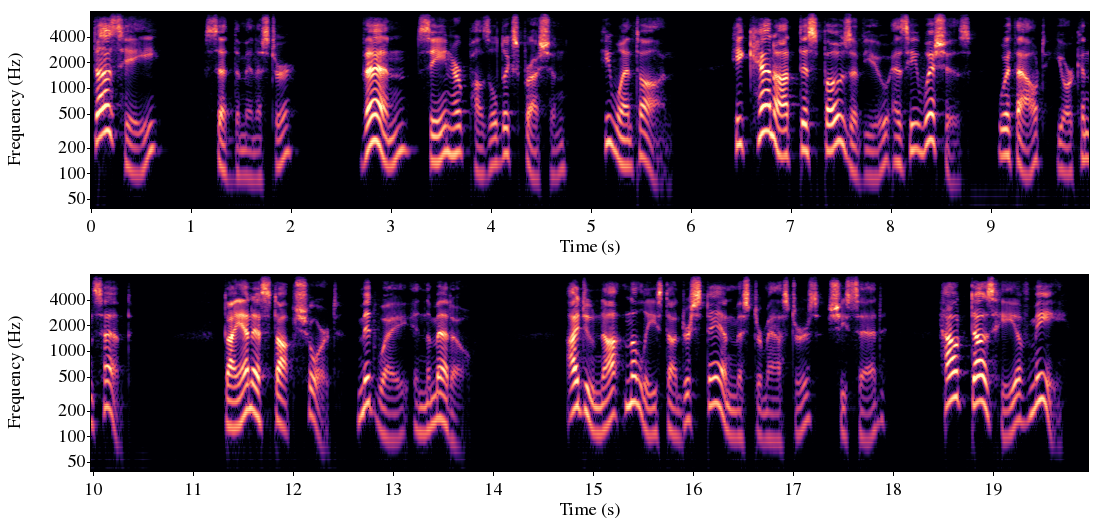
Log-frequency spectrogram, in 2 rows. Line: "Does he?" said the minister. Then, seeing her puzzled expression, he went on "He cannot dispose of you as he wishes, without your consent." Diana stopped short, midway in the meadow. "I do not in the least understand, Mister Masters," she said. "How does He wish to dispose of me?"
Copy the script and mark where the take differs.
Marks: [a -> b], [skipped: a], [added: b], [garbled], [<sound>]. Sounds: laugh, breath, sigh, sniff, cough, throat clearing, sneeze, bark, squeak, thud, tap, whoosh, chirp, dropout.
"Does he?" said the minister. Then, seeing her puzzled expression, he went on "He cannot dispose of you as he wishes, without your consent." Diana stopped short, midway in the meadow. "I do not in the least understand, Mister Masters," she said. "How does He [skipped: wish to dispose] of me?"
